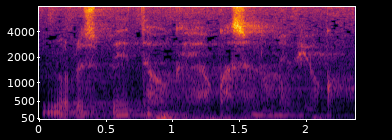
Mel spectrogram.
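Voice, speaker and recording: A man voices a jealous, protective, grumpy young best friend for a close Spanish-style ASMR roleplay, sounding breathy, frequently whispering, sarcastic and defensive. The acting is light and fairly quick, coming out as flustered muttering.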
